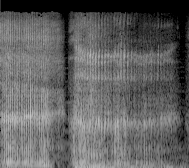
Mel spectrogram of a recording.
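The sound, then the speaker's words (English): A voice imitates a man snoring as he sleeps slumped in a bakery chair after pizza and rum: two rough, rattling, throaty snores with a brief break between them, fairly loud and heard alone. “And he's just snoring away.”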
